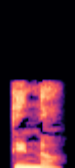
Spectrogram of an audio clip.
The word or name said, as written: ತಿಣ್ಣ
